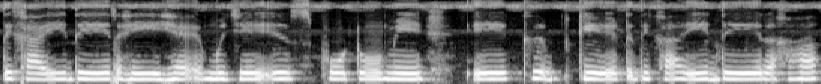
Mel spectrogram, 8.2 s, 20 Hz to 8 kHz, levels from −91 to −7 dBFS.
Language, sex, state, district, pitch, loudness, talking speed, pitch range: Hindi, female, Madhya Pradesh, Umaria, 215 Hz, -11 LUFS, 95 wpm, 210-220 Hz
